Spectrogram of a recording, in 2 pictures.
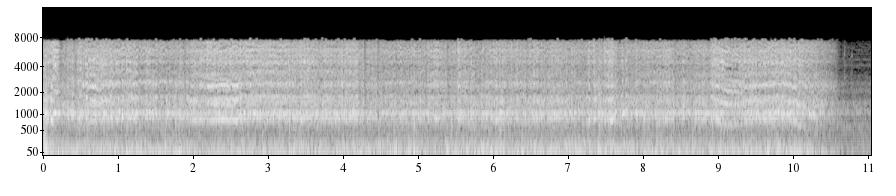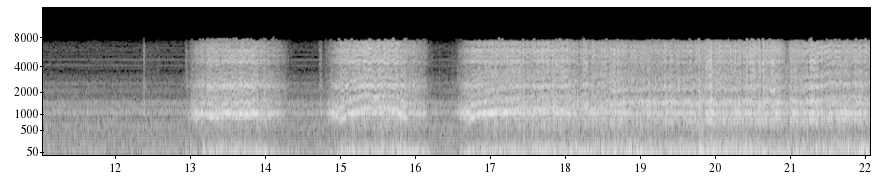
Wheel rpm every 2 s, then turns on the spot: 230, 220, 230, 230, 220, 30, 50, 70, 100, 180, 210.
none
